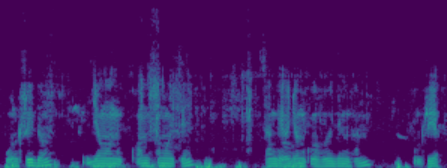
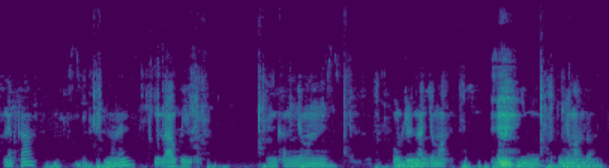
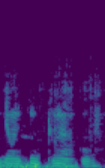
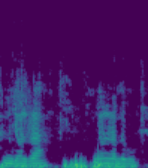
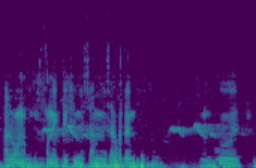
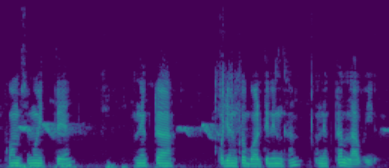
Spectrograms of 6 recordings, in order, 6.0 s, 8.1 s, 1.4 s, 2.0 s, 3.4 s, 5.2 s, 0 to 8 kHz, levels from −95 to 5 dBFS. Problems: constant background noise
